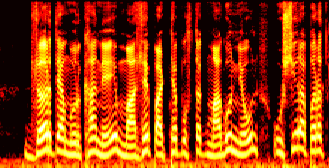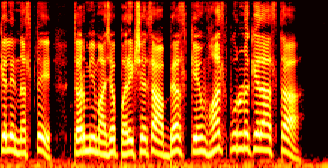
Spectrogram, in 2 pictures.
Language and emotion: Marathi, angry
